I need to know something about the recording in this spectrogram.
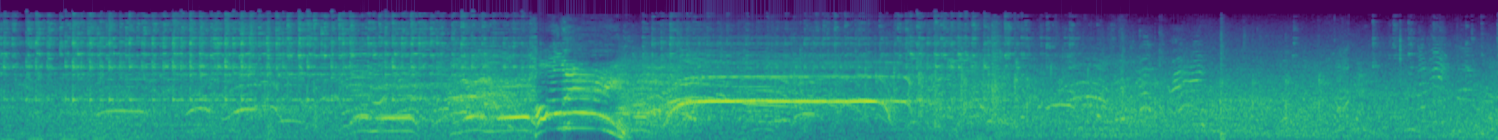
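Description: Spectators at a youth football game shouting and cheering during a play, swelling from about four seconds in to a peak with one long held cry, then settling back to scattered voices.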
